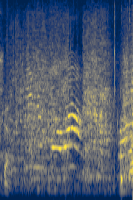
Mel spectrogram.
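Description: Children's voices talking and calling, high-pitched, over a steady noisy background.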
